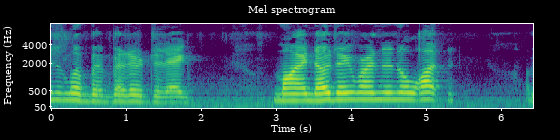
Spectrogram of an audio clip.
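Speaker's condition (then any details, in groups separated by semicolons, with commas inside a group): Traumatic brain injury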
